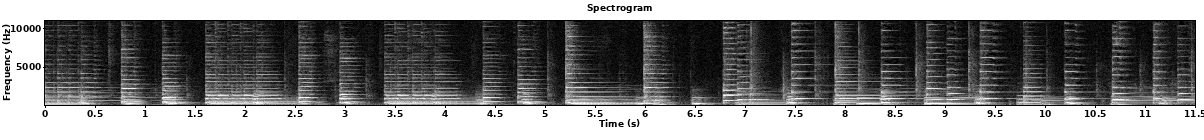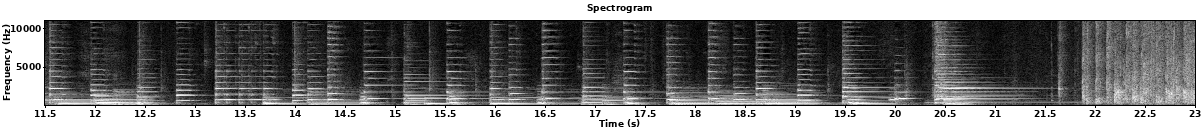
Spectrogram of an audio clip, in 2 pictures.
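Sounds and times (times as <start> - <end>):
domra plucked notes: 0.0 - 21.6
audience applause: 21.8 - 23.0.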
